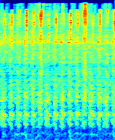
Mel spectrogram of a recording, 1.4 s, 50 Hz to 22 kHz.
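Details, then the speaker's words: 2014 Audi SQ5 3.0 turbo diesel, high mileage, crank no start, cranking with oil cap off: rapid rhythmic chuffing pulses about eight per second; compression blowing into crankcase. "Yeah. So as you can see there, I could feel that. You might have seen a little bit of smoke, but we definitely got the compression going into the crankcase."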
